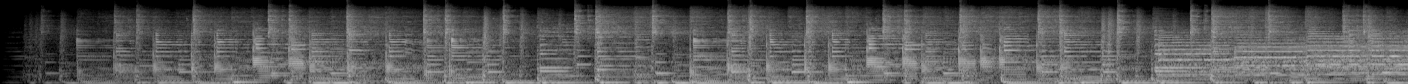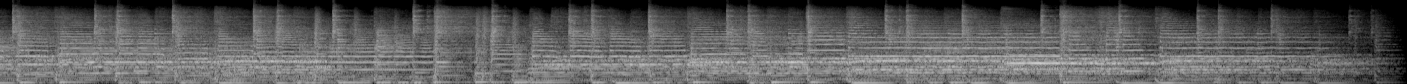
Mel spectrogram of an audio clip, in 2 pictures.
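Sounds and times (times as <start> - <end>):
orchestra playing: 0.3 - 28.1
chorus singing: 12.0 - 18.4, 19.4 - 28.1.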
